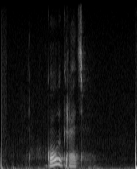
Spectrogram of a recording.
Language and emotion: Russian, neutral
